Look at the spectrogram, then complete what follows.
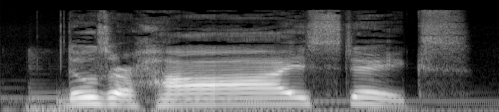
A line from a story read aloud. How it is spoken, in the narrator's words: Phineas grumbled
